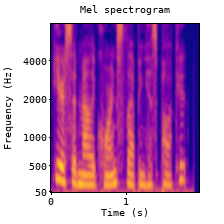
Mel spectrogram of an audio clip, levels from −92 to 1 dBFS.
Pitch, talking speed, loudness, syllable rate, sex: 185 Hz, 180 wpm, -18 LUFS, 6.6 syllables/s, female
